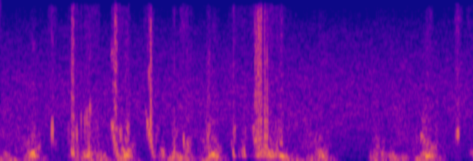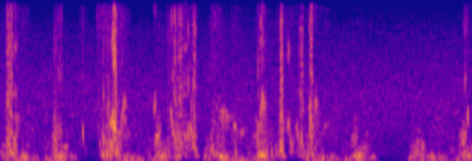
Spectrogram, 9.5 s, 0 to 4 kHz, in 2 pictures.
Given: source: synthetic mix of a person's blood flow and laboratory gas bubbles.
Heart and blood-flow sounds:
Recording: Doppler ultrasound of blood flow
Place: precordium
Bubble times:
0.47-0.56 s: bubbles
0.67-0.99 s: bubbles
1.09-1.30 s: bubbles
1.43-1.59 s: bubbles
1.71-1.92 s: bubbles
2.04-2.12 s: bubbles
2.29-2.87 s: bubbles
4.25-4.33 s: bubbles
4.54-4.62 s: bubbles
4.66-5.03 s: bubbles
5.25-5.36 s: bubbles
5.51-5.59 s: bubbles
5.69-6.04 s: bubbles
6.25-6.30 s: bubbles
6.38-6.74 s: bubbles
6.81-7.22 s: bubbles
7.25-8.03 s: bubbles
9.35-9.44 s: bubbles
From the record:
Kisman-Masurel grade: 233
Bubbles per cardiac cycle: several, 3 to 8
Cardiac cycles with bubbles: 50 to 99%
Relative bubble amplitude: loud (0.450 to 0.775)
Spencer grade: 3 (all of the cardiac periods contain showers or single bubble signals, but not dominating or overriding the cardiac motion signals)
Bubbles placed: anywhere in the cardiac cycle

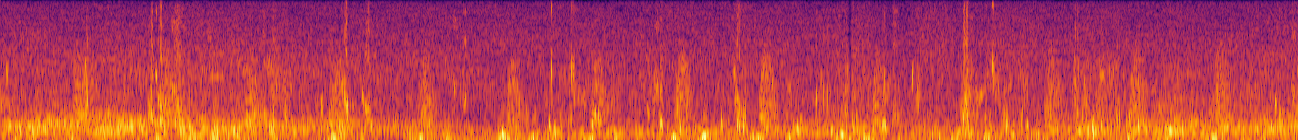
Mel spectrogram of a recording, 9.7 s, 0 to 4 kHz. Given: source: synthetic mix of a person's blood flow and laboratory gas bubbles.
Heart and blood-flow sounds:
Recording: Doppler ultrasound of blood flow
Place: subclavian vein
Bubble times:
0.01-0.14 s: bubbles
0.32-0.42 s: bubbles
0.58-0.72 s: bubbles
1.11-1.47 s: bubbles
1.76-2.21 s: bubbles
2.37-2.83 s: bubbles
3.39-3.52 s: bubbles
3.93-4.00 s: bubbles
4.08-4.53 s: bubbles
4.83-5.15 s: bubbles
5.38-5.62 s: bubbles
5.88-6.46 s: bubbles
6.58-6.77 s: bubbles
6.80-6.92 s: bubbles
7.17-7.75 s: bubbles
8.03-8.63 s: bubbles
8.71-8.87 s: bubbles
8.90-8.98 s: bubbles
9.46-9.74 s: bubbles
From the record:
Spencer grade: 3 (all of the cardiac periods contain showers or single bubble signals, but not dominating or overriding the cardiac motion signals)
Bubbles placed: anywhere in the cardiac cycle

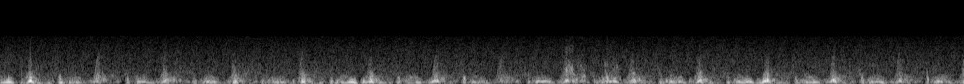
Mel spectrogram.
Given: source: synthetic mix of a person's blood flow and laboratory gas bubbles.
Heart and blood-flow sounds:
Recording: Doppler ultrasound of blood flow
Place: precordium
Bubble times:
5.60-5.87 s: bubbles
6.03-6.22 s: bubbles
From the record:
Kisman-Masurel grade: 111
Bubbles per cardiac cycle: 1 to 2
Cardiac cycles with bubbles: 1 to 10%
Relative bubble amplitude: barely perceptible (0.100 to 0.250)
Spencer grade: 1 (occasional bubble signal discernible with the cardiac motion signal, with majority of cardiac periods free of bubbles)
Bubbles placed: anywhere in the cardiac cycle

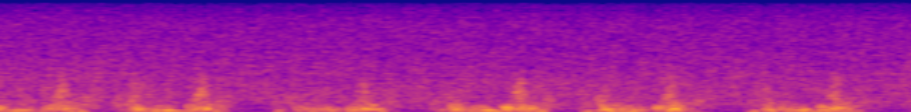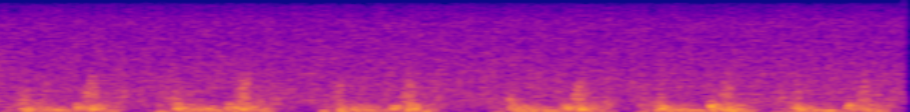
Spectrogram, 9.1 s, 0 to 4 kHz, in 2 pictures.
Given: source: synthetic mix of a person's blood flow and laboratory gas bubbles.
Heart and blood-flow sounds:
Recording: Doppler ultrasound of blood flow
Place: precordium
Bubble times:
no bubbles
From the record:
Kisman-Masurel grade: 000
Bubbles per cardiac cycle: 0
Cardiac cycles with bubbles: 0%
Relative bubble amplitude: no bubbles discernible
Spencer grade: 0 (complete lack of bubble signals)

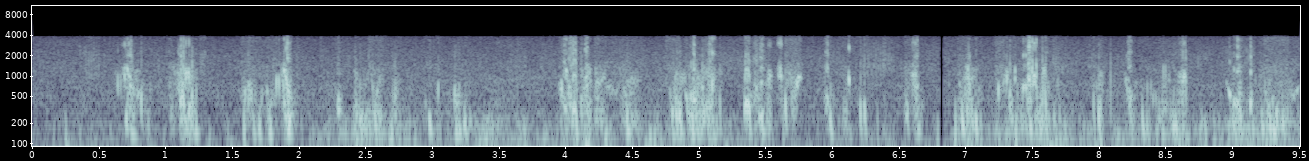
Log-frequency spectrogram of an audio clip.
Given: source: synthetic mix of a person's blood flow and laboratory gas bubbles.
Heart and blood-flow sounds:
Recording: Doppler ultrasound of blood flow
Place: subclavian vein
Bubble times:
0.61-0.91 s: bubbles
1.02-1.27 s: bubbles
1.56-2.00 s: bubbles
2.26-2.36 s: bubbles
2.40-2.66 s: bubbles
2.69-2.76 s: bubbles
2.94-3.08 s: bubbles
3.14-3.31 s: bubbles
3.93-4.58 s: bubbles
4.75-5.18 s: bubbles
5.30-5.77 s: bubbles
5.93-6.29 s: bubbles
6.54-6.70 s: bubbles
6.93-7.13 s: bubbles
7.21-7.77 s: bubbles
7.92-8.06 s: bubbles
8.19-8.68 s: bubbles
8.95-9.52 s: bubbles
From the record:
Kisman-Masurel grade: 242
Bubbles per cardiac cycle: several, 3 to 8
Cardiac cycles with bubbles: 100%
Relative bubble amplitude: moderate (0.250 to 0.450)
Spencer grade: 3 (all of the cardiac periods contain showers or single bubble signals, but not dominating or overriding the cardiac motion signals)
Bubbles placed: anywhere in the cardiac cycle

